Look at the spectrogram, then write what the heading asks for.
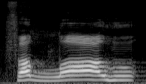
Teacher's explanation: لفظ اللہ کے لام کو پر پڑھا جائے گا، کڑی حرکت ہے، کڑی حرکت کو کڑی حرکت کے مطابق یعنی ایک الف کے برابر کھینچ کے پڑھیں گے.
